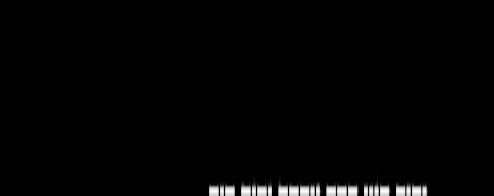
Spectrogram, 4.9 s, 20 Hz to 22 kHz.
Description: Morse code, heard as a keyed tone, about 46 wpm, 700 Hz. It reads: KC8OVC
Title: USA Call Signs - 6 Characters - 45wpm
